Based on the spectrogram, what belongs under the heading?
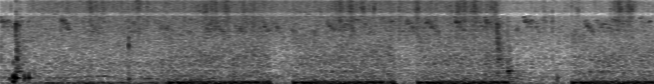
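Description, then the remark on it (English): A garden sprinkler hisses steadily in a field recording played from a sampler as looping sequences and tracks, its spray coming in repeating pulses about once a second, with faint outdoor chatter and ticking textures mixed in. “There's somebody playing with their sprinkler.”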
